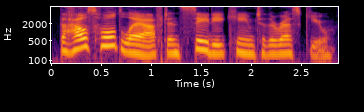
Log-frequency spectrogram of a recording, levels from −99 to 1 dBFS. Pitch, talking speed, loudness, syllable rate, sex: 205 Hz, 190 wpm, -19 LUFS, 5.2 syllables/s, female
